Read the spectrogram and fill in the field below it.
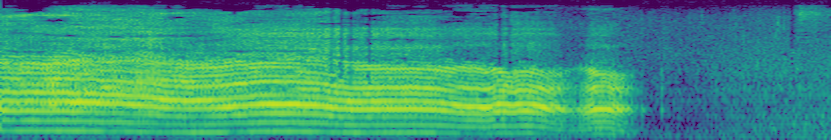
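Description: A man screams loudly in a long, wavering cry that breaks off.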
